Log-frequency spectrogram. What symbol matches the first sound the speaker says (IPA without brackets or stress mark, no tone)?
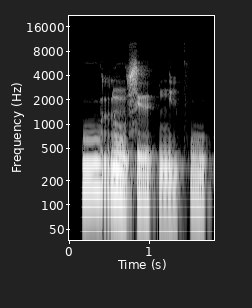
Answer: uː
